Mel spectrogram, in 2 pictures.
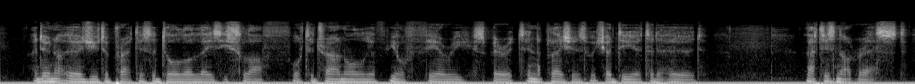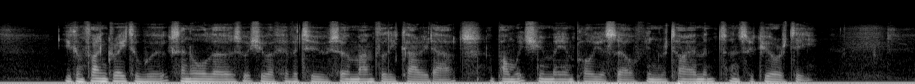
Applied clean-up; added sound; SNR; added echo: none; none; none; none.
